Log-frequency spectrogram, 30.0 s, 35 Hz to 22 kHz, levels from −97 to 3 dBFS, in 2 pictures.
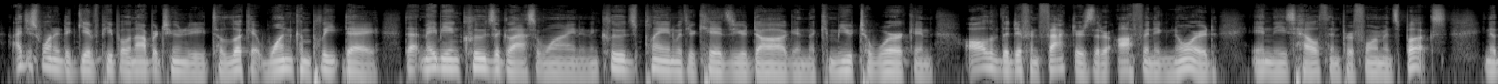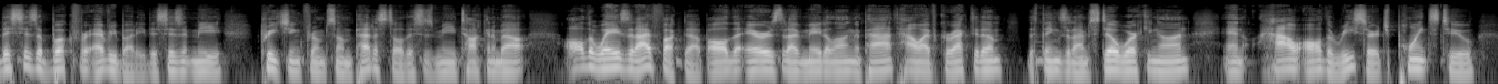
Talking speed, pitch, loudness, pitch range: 210 wpm, 100 Hz, -27 LUFS, 90-110 Hz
